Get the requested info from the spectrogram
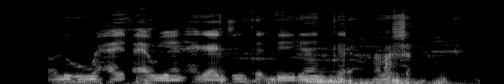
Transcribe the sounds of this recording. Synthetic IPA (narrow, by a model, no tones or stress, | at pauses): aːðʊɦʊwɑħɑjʕɑːwɪjaːnħɐɣaːt͡ʃɪnt̪ʰɐd̪ɛːɣaːŋkʰɐmɐlɐʃɐ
